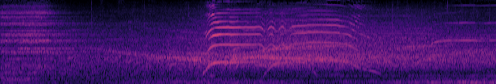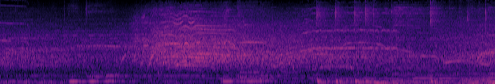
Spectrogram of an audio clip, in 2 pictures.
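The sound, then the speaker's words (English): A huge concert crowd roars, cheers and whoops continuously, loud, with rising and falling siren wails sweeping over the noise early on and another surge of screams later, as performers come up from the ground onto the stage. “Suddenly, sirens emerge, and the crowd goes wild,”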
